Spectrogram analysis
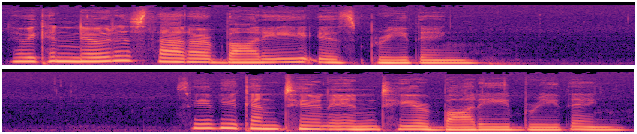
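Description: A woman guiding a mindfulness meditation in a soft, gentle way, pausing often between phrases. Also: on the low side, expressive. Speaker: meditation teacher.

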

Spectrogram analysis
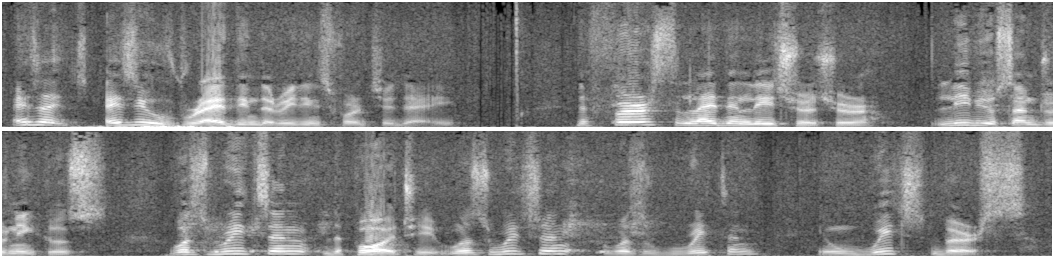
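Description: A man's voice: on the high side, big pitch swings, moderate pace, low-quality recording. A man giving a university lecture, thinking aloud and correcting himself as he explains. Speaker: classics lecturer.

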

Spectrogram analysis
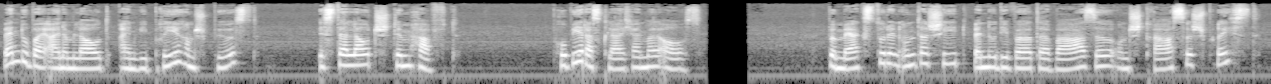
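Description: A woman reads a scripted lesson, her delivery clear and deliberate. She addresses the listener directly as she explains, at a middle pitch for a woman. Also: darkish tone. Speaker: teacher. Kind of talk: scripted educational narration.

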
